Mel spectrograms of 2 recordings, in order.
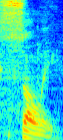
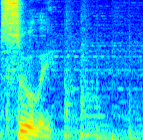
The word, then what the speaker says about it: Sully: hey Sully stick together should be pronounced like Sully like uh Monsters Incorporated but she straight up called him suly you little suly you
